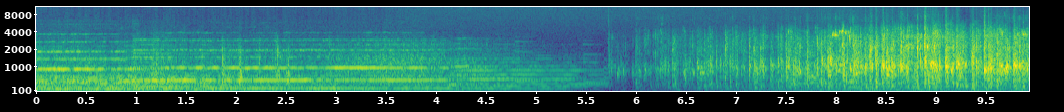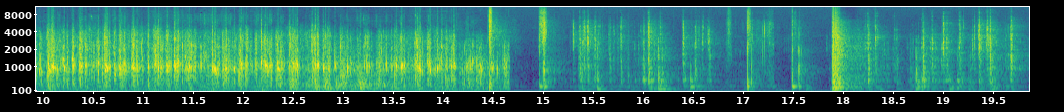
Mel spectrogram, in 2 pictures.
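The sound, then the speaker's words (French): A horse's galloping hooves pound in a dense, rapid rush after a sustained droning tone, then break off into a few scattered, irregular thuds near the end. No one speaks. “Après des heures de course folle à cheval, il est d'humeur lugubre.”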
